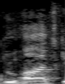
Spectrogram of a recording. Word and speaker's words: Luhansk: I see Lugansk and I see Luhansk over and over. There's no steady use of the two terms. Which is correct, Lugansk or Luhansk? – Well, are they both acceptable? – Luhansk is in the Ukrainian pronunciation and Lugansk is the Russian pronunciation.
